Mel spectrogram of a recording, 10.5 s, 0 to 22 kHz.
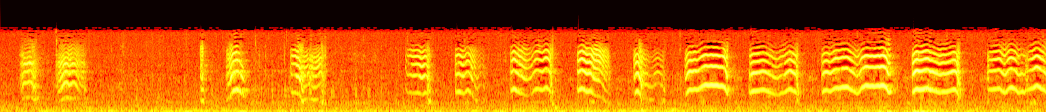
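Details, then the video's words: Newborn puppies, three days old with eyes still closed, a Rat Terrier and Chihuahua cross litter of six feeding; thin whining squeals with wavering harmonics, starting sparse and faint then coming faster and louder, overlapping cries from several pups. "3 Day Old Puppies"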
